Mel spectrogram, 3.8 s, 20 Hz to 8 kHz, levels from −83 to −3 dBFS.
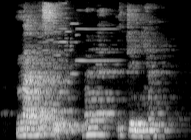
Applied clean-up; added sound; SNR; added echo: classical method WPE with log-MMSE.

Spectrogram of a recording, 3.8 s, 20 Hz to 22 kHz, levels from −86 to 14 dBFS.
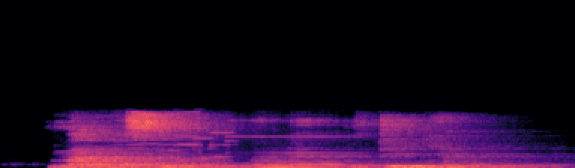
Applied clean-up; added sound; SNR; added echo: neural separator model SepFormer DNS4.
